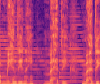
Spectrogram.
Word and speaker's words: मेहदी: है पहले इसका उच्चारण कई लोग इसको मेहंदी कहते हैं एक पाकिस्तानी सिंगर गजल सिंगर थे मेहंदी हसन कहते थे लोग उनको वह मेहंदी नहीं है मेहदी हसन नाम था उनका मेहदी उर्दू में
